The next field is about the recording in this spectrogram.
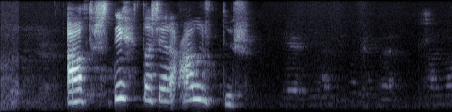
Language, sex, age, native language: Icelandic, male, 10, Icelandic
